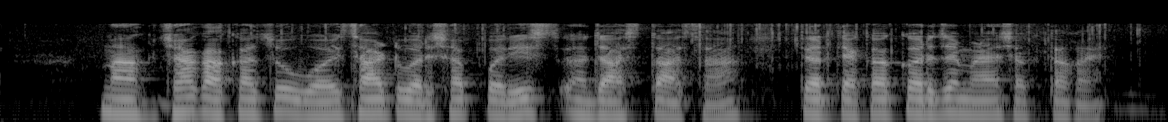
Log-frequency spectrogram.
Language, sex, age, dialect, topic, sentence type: Marathi, female, 18-24, Southern Konkan, banking, statement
